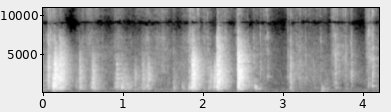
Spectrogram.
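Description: Foil trading-card booster-pack wrapper crinkling and the cards rustling as they are pulled out and handled, in several short rustles.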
